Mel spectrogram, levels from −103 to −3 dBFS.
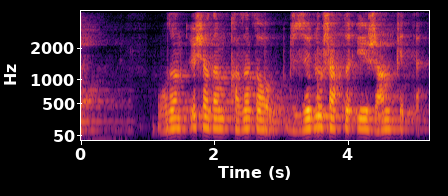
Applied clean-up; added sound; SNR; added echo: none; none; none; reverberation time 1.0 s.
